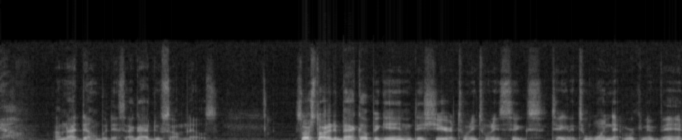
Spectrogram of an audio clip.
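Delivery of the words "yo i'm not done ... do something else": usual speaking voice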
